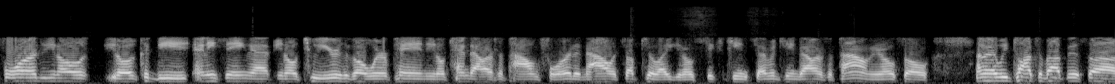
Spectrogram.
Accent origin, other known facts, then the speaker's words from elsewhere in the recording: Southwest Michigan, United States; moved away; also born or lived in St. Joseph, Michigan / Benton Harbor, Michigan; we grew up in Southwest Michigan was a farming country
